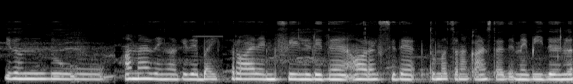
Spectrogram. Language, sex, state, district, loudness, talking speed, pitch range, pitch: Kannada, female, Karnataka, Mysore, -13 LUFS, 155 wpm, 235-245 Hz, 235 Hz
